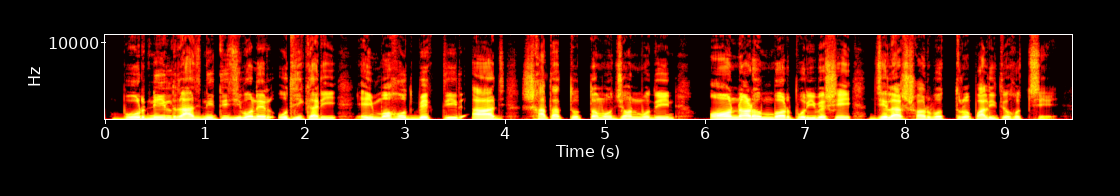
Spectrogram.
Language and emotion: Bengali, neutral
